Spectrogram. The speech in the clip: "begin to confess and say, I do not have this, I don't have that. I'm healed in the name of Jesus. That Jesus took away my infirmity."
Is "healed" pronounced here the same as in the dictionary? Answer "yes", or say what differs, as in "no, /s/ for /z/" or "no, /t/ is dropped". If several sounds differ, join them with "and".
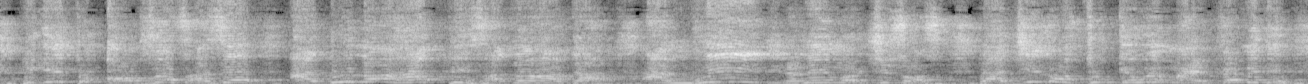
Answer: no, /l/ is dropped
